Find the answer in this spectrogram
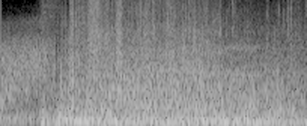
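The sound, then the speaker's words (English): A loud broadside of cannon fire from the ship Adventure at the Ranger, with heavy booms erupting almost at once and merging into a continuous, thundering rumble that fills the whole stretch with no voices. “Having lost the element of surprise, Maynard watches in horror as the adventure broadsides the Ranger with cannon fire.”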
